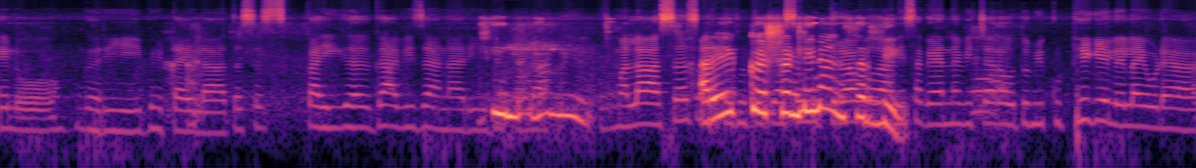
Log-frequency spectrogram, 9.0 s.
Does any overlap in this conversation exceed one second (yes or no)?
yes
